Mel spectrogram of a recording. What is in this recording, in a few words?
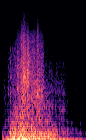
Male Large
